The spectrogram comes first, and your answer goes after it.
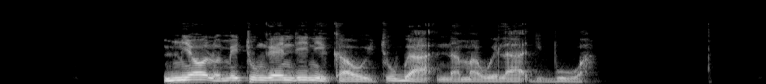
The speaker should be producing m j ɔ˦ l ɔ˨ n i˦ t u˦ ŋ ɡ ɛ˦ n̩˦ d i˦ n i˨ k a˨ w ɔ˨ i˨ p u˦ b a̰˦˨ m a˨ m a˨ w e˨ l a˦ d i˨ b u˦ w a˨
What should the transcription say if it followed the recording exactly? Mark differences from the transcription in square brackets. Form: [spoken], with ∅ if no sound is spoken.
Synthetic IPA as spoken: m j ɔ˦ l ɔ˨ [m] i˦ t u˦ ŋ ɡ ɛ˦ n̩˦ d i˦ n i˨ k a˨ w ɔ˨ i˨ [t] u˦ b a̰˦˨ [n] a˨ m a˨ w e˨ l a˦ d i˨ b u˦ w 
